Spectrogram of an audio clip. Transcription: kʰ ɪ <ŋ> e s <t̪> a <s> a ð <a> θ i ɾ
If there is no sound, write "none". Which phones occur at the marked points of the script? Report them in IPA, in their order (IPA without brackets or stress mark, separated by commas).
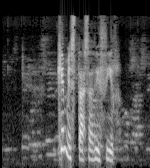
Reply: m, t̪, s, i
